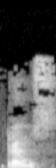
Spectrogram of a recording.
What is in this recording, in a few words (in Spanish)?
"rraus", Silabas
